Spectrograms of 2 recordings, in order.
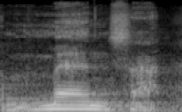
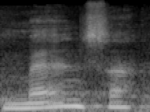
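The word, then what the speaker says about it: Mensah: our names in Ghana we call ourselves Mensa there's no mensa it's Mansa we said lumpy that's what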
